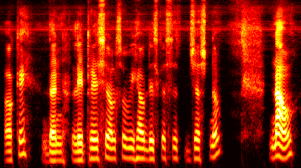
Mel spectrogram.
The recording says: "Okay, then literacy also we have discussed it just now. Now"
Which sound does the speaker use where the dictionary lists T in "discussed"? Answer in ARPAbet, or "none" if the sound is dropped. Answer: none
